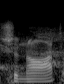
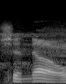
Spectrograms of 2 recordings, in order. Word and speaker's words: Chanot: Boy, I sure hope I'm pronouncing that right. It's not Chanot or Chanot or something like that, but I think it's Chanot. I think the T is silent.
